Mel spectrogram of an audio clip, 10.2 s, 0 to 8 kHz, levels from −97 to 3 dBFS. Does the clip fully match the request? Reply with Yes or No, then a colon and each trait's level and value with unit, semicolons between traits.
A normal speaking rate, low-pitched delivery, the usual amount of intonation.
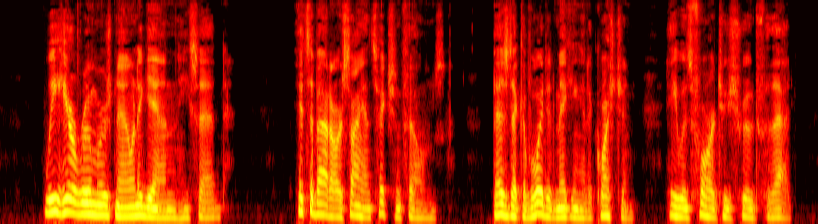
Yes: average, 160 wpm; low, 115 Hz; average, 3.8 semitones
